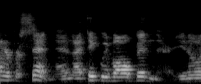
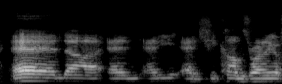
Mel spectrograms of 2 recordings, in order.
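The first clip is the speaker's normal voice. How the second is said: plain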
